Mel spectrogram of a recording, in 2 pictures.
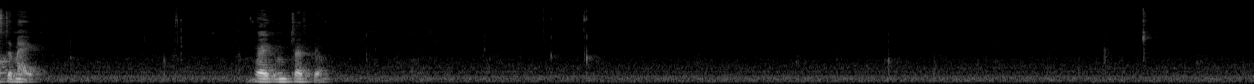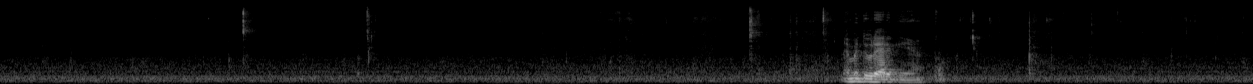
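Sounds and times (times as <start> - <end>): steady low hum: 0.0 - 25.0
faint chewing: 0.5 - 2.5, 3.6 - 6.1, 7.8 - 16.4, 22.0 - 25.0.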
